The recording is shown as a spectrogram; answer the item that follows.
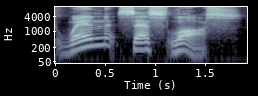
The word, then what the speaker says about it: Wenceslas: All right, here is the pronunciation of the saint's name. It's Wenceslas.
